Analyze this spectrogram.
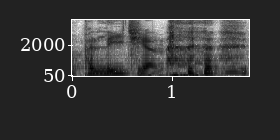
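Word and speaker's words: Pelegion: a plan let's go so pelegian is how it's how the city is pronounced okay you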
